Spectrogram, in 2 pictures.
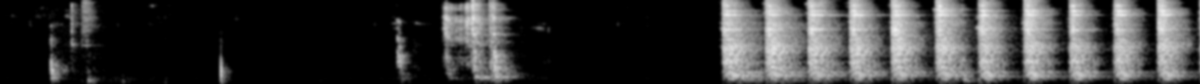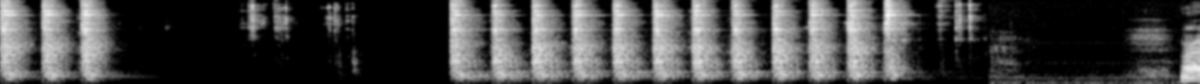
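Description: A mallet driving a flathead screwdriver against the notched spring preload collar of a Fox coilover shock, turning it to tighten the spring. The strikes come in two quick runs of about four a second, each run lasting a few seconds, and each strike rings metallically, after a few scattered clicks of tool handling.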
